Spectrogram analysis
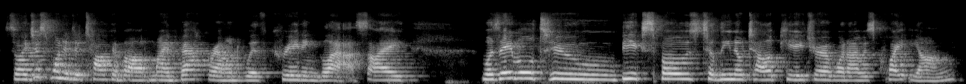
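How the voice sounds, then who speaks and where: A woman from the Bahamas and Virgin Islands, a glass artist giving a casual guided tour in an informal, halting way with pauses between phrases. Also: medium pitch. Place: living room of a home studio. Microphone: phone on a selfie stick. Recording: echoey room, live video stream.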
